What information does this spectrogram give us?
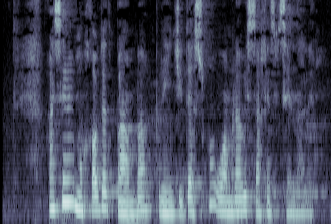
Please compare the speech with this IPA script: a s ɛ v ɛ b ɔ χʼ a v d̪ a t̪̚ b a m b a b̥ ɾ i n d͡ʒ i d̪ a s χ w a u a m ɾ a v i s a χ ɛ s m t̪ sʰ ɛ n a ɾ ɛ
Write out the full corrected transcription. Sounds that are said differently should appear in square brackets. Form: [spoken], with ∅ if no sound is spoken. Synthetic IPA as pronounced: a s ɛ v ɛ [m] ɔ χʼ a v d̪ a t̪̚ b a m b a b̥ ɾ i n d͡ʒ i d̪ a s χ w a u a m ɾ a v i s a χ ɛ s m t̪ sʰ ɛ n a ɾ ɛ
